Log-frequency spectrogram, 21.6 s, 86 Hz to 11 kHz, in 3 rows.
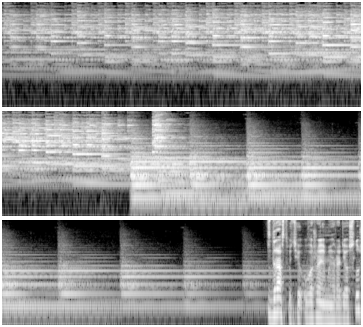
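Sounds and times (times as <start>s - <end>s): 
church bells pealing: 0.0s - 21.5s
speech: 9.8s - 10.0s, 19.9s - 21.5s.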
